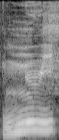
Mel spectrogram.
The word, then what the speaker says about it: nuit: on appelle ça la nuit ui ui. Alors, j'ai besoin des voyelles u et I pour faire UI nui et à la fin j'ai un T que je ne prononce pas.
